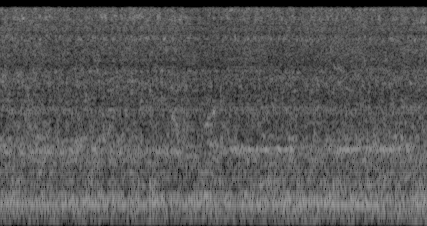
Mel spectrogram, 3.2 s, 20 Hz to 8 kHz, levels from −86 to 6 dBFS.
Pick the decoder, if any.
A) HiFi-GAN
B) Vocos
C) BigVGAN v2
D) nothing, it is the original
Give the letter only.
A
